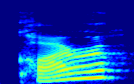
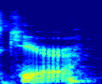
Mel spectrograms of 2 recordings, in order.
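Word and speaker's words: Keyra: So from what I could see Googling it, it's Keira. So it's k e y r a. I would have pronounced Keira Kyra. But Google says it's Keira.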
